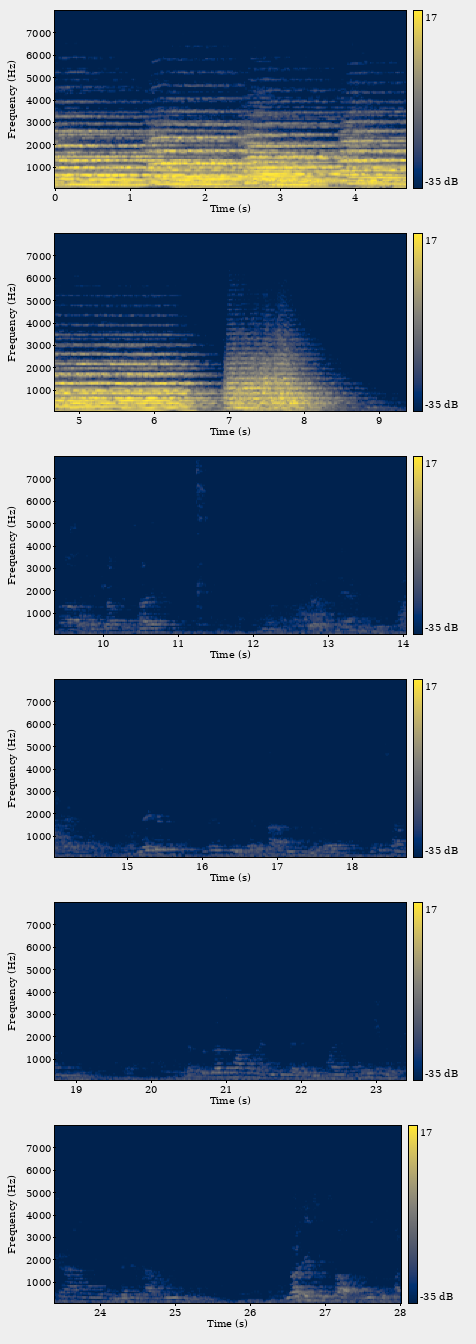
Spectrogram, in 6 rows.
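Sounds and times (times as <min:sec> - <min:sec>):
brass band playing a parade tune: 0:00.0 - 0:09.0.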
